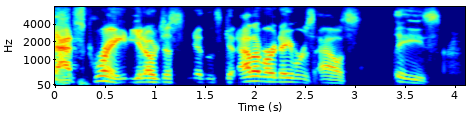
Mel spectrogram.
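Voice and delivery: half-yelled, restrained, mild pleading yell. Describing a film scene, imitating Tom Hanks yelling. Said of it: "I love the way Tom Hanks yells".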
